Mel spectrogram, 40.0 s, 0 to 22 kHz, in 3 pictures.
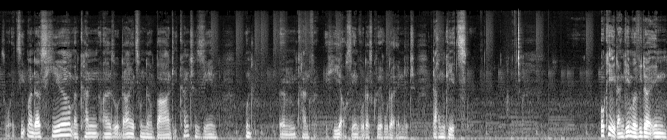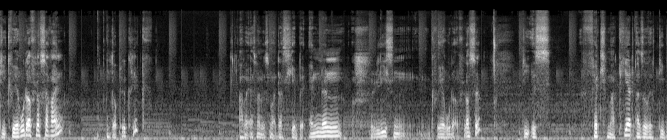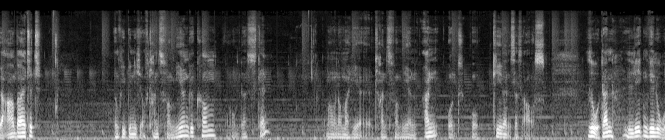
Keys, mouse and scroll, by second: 0.1-1.7 middle drag, 2.3-2.6 scroll up 1, 6.0-7.1 middle drag, 8.8-10.0 middle drag, 15.5 click, 17.7 click, 20.6 click, 21.7 click, 23.0 scroll down 1, 23.7 scroll up 1, 24.1 scroll down 2, 24.7 scroll down 2, 25.6 click, 30.9 scroll down 2, 33.4 right click, 34.2 click, 36.3 click.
